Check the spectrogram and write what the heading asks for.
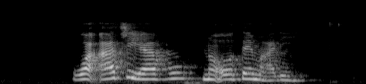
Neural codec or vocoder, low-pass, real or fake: codec, 16 kHz, 16 kbps, FunCodec, trained on LibriTTS, 50 frames a second; 7.2 kHz; fake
